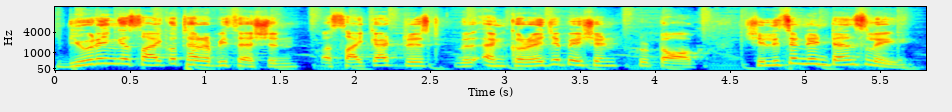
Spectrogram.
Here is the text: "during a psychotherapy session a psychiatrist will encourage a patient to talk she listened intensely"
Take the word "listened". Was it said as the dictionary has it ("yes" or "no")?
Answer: yes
